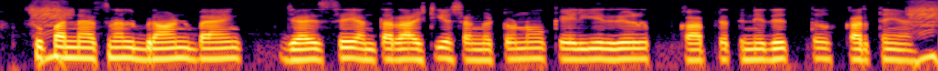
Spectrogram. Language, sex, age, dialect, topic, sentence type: Hindi, male, 18-24, Awadhi Bundeli, banking, statement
